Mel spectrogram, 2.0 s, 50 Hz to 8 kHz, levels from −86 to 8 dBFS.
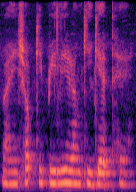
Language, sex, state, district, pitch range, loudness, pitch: Hindi, female, Arunachal Pradesh, Papum Pare, 180-195 Hz, -19 LUFS, 185 Hz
